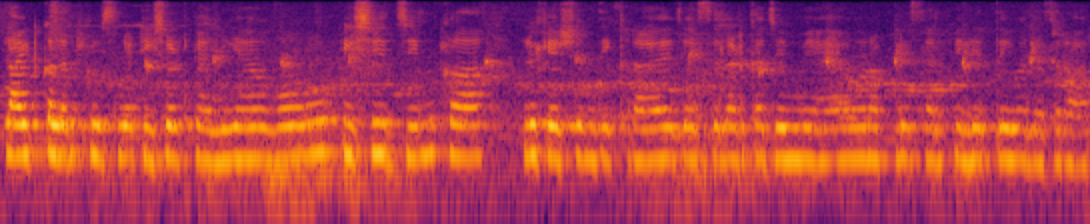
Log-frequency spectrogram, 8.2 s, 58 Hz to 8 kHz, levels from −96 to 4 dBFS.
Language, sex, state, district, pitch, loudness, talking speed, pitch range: Hindi, female, Punjab, Kapurthala, 245 Hz, -19 LUFS, 200 wpm, 240-255 Hz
